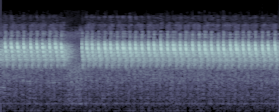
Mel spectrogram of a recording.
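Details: Bar-winged prinia (described as ciblek sawah, plain prinia) in a fast, high, dry trill of tightly packed sharp notes at about ten per second, breaking off briefly, then resuming, over faint background hiss.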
